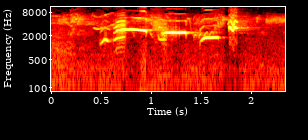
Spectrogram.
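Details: Oriental magpie-robin in ngeplong style, played as a lure to make young untrained birds reply: three strong, clear whistles, each level or slightly falling, separated by short buzzy chips over a soft twittering background.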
